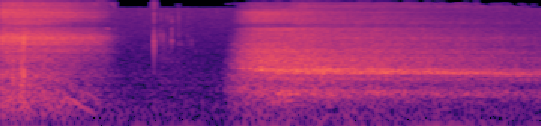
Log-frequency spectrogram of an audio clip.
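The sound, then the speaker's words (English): A deep breath in and a slow release during a five-finger breathing exercise for meditation: two soft, airy breath sounds separated by a short pause, the second one longer, heard faintly and alone. “we take a deep breath in, and we release it”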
